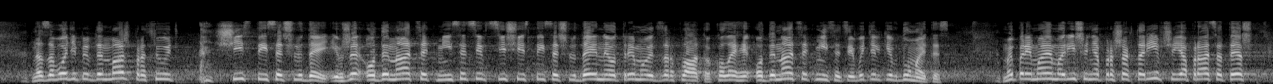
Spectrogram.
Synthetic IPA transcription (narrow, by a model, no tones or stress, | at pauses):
nɐzɐʋɔdʲipʲiwd̪enmɑʒpɾɐt͡sʲujʊtʲ | ʃisʲtʲt̪ɪsʲɐt͡ʃʲlʲʊd̪ɛjʔiwʒɛʔɔd̪ɪnɑt͡sʲːɐtʲmʲisʲɐt͡sʲiwt͡sʲiʃisʲtʲt̪ɪsʲɐt͡ʃlʲʊd̪ɛjnɛɔt̪ɾɪmʊjʊtʲzɐrplˠɑt̪ʊkɔlˠɛɦɪʔɔd̪ɪnɑt͡sʲːɐtʲmʲisʲɐt͡sʲiwʋɪtʲilʲkɪwd̪umɐjet̪ɛsʲ | mɪpeɾɪjmɑjemɔɾʲiʃenʲːɐpɾɔʃɐxt̪ɐɾʲiwt͡ʃɪjapɾɑt͡sʲɐt̪ɛʒ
